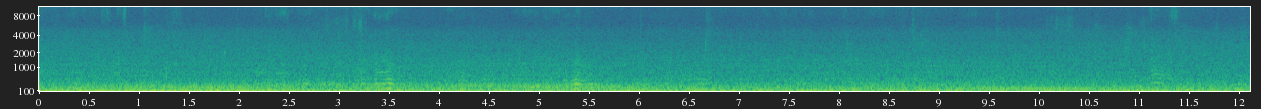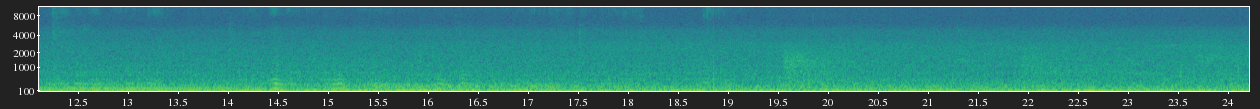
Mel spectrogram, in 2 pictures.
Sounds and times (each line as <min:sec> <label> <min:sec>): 0:19.3 huge building site 0:24.2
